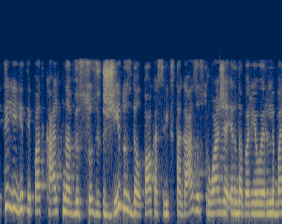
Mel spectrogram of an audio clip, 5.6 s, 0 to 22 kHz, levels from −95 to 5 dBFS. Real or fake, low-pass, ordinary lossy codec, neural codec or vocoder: real; 7.2 kHz; AAC, 48 kbps; none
